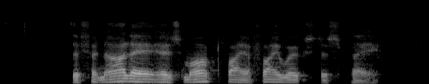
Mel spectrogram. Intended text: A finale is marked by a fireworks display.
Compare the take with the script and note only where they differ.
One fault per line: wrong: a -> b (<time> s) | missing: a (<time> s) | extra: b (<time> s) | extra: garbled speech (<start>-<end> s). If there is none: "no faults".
wrong: A -> The (0.7 s)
